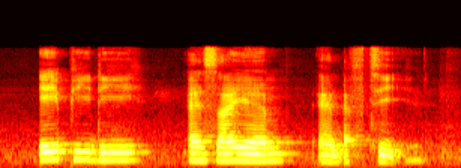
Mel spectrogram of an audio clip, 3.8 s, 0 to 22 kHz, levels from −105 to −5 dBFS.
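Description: At 2.86 s the speech jumps ahead by roughly 150 ms as compressed frames are skipped, a few 32 ms frames lost.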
